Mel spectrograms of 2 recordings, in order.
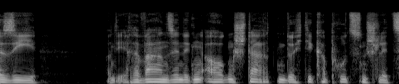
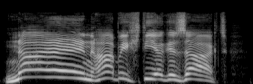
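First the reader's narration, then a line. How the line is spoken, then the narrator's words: Yelled. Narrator (German): brüllte Lucius Malfoy die Frau an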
